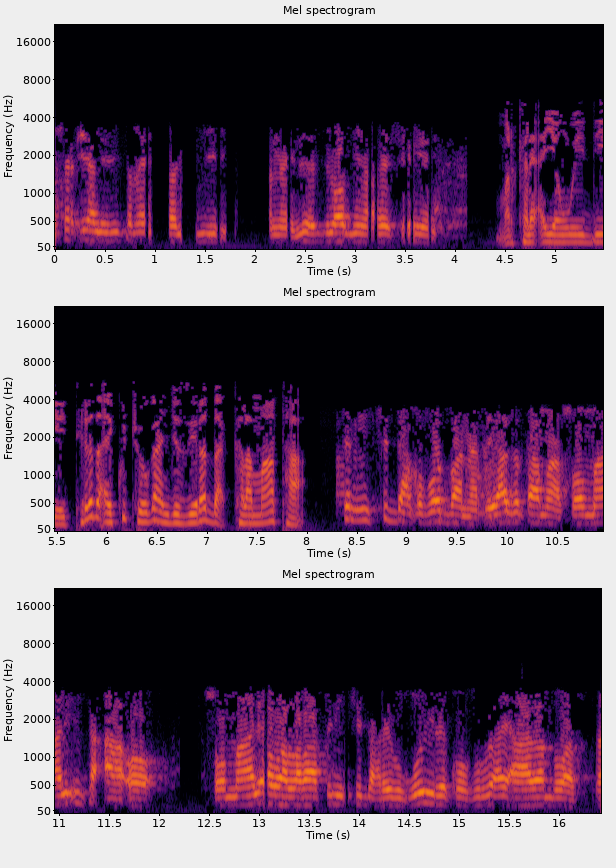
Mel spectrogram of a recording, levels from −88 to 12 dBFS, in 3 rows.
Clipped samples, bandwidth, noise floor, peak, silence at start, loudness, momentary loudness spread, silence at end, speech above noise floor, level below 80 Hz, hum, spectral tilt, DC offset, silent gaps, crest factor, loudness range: under 0.1%; 5.4 kHz; -55 dBFS; -8 dBFS; 0 s; -25 LUFS; 10 LU; 0 s; 31 dB; -66 dBFS; none; -4.5 dB/octave; under 0.1%; none; 16 dB; 5 LU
